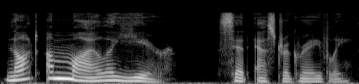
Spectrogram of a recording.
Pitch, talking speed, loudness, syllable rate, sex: 170 Hz, 135 wpm, -15 LUFS, 3.6 syllables/s, female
